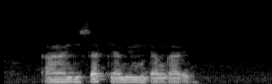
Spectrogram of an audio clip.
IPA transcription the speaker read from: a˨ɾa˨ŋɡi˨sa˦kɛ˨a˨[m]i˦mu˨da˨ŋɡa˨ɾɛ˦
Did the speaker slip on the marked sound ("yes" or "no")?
no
